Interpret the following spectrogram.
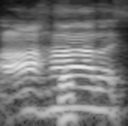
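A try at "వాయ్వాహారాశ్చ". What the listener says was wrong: ఇక్కడ ఆహారాస్చ అంటే ఆహారంగా ఆ దీర్ఘం ఉండాలి రాకు దీర్ఘం అండి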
